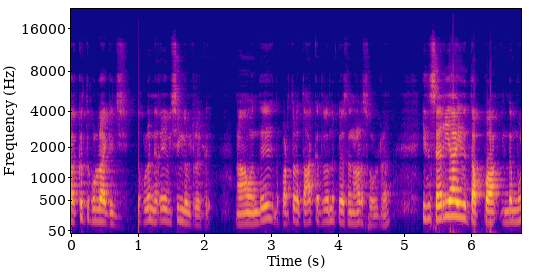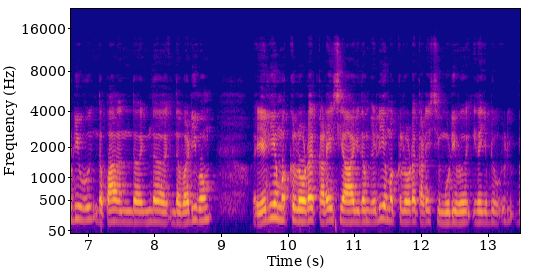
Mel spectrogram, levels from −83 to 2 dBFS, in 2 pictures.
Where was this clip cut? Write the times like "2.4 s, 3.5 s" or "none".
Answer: 1.0 s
